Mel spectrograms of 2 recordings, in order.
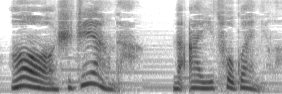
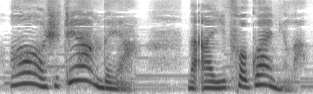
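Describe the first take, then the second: First: Slower, heavier breathing with a flat, plain tone. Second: Quick, light breathing with a bright, lively tone. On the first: It does not match a small child's mood. The speaker calls it wrong. "而不是" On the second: It suits talking to a small child. The speaker calls it right. "可以尝试把呼吸频率调得快一点，这样你的声音就自然会变成"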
